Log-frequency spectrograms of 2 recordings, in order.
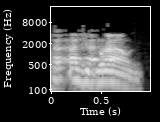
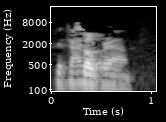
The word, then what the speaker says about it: Ketanji Brown: Ketanji Brown. – Yeah. Ketanji Brown.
